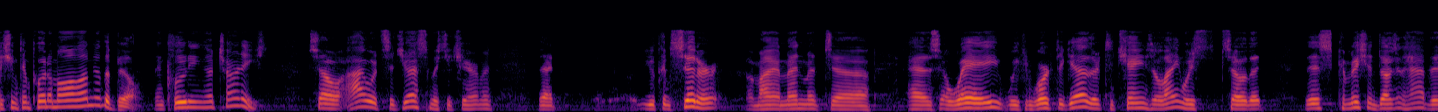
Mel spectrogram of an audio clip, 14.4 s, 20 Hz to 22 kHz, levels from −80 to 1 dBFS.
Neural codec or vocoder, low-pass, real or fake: codec, 44.1 kHz, 3.4 kbps, Pupu-Codec; 7.2 kHz; fake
